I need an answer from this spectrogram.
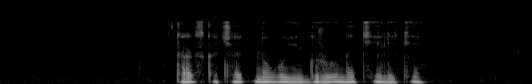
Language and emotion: Russian, neutral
